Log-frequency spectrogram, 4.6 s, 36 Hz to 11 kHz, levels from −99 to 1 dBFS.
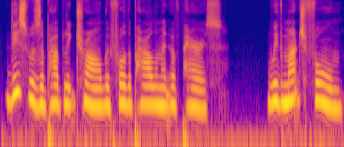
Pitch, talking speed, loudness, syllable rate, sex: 195 Hz, 170 wpm, -16 LUFS, 4.9 syllables/s, female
